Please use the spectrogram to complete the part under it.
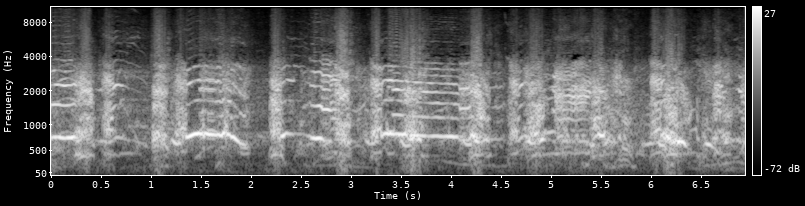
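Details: Four-dog Husky sled teams waiting for the start at Rendlesham in January 2016, captured on analogue tape: loud harmonic yelps and howl-like wails in bursts with brief gaps, several dogs calling together, faint human voices beneath.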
